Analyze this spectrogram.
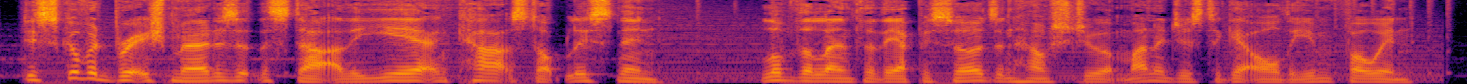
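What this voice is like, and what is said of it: Yorkshire accent. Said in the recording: “Also love the accent, as I'm also from Yorkshire ... your wonderful accent”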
